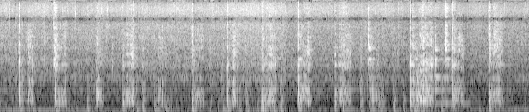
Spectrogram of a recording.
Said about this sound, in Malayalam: ഇഞ്ചി കൂടെ ഇട്ട് കൊടുക്കുകയാണ്, എടുത്തിട്ടേക്കാണ്. നല്ല ഒന്ന് മൂക്കാൻ വേണ്ടി ഇളക്കി കൊടുക്കുക.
